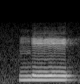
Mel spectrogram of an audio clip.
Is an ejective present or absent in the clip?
absent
